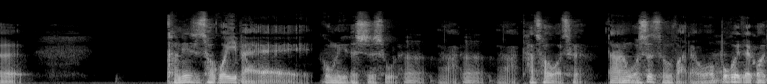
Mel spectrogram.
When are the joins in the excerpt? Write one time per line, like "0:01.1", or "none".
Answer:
0:03.1
0:04.6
